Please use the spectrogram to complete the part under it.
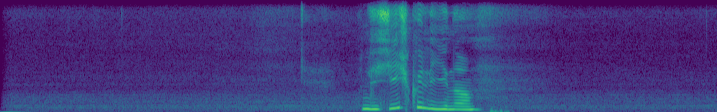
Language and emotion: Russian, neutral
